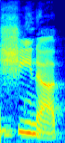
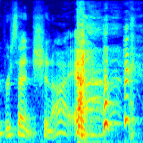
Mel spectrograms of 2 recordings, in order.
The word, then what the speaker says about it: Shania: In episode seven, they were saying Sheena and I was like, cuz that's weird the way it's spelled. Then this episode, I was like, oh, it's 100% Shaniah. Yep. Said it a bunch of times. end of my episode, Dakota says Shania.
